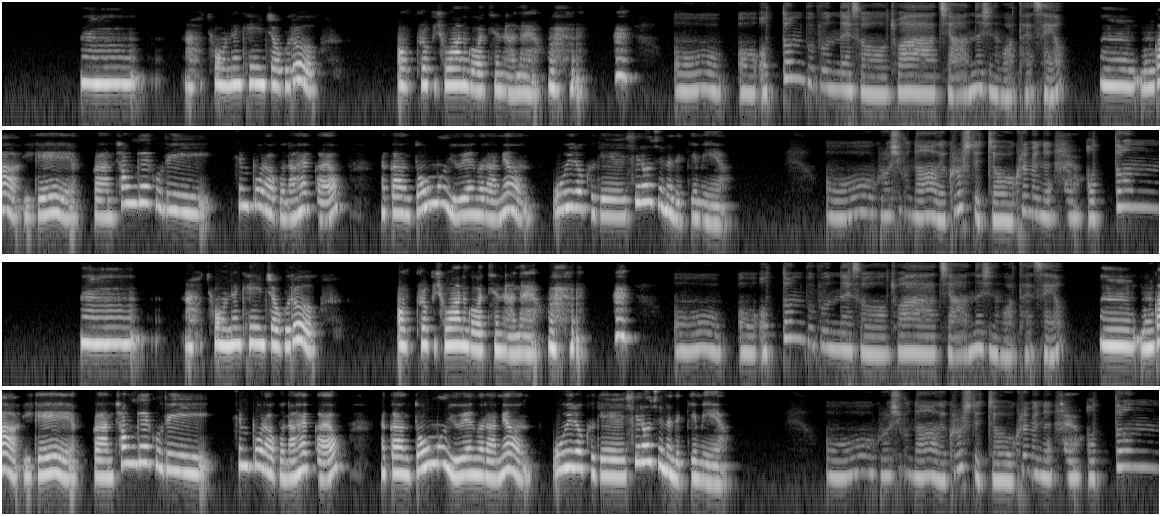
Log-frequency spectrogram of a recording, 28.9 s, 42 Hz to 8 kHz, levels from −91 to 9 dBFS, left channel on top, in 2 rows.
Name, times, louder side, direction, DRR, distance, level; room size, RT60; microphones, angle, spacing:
voice 1, 1.0-1.7 2.3-3.9 4.9-7.2 7.7-7.8 13.7-17.0 17.4-18.7 19.3-21.1 21.4-23.5 27.8-27.9, right 3 dB, 70° right, 0.5 m, -17 dB
voice 2, 8.4-13.3 24.8-28.9, equal, 20° left, 0.8 m, -28 dB
3.8 x 3.5 x 3.1 m
head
